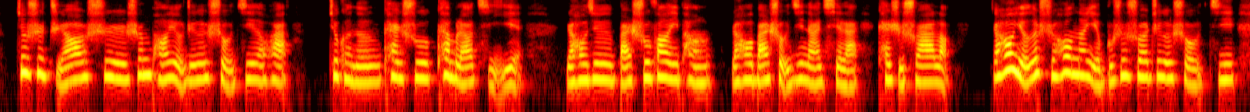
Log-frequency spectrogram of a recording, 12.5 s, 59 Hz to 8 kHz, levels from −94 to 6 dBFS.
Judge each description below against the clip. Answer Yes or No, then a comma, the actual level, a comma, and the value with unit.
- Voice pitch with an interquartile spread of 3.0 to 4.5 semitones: Yes, average, 3.5 semitones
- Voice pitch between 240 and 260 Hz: Yes, high, 245 Hz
